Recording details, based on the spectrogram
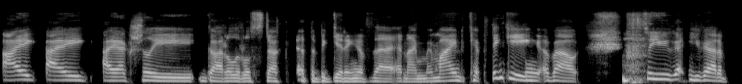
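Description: A woman's voice: fairly low pitch, animated, moderate pace, a bit bright, no room sound. A woman hosting a podcast, talking in a bubbly, rambling way. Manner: bubbly, rambling, laughs often. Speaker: podcast host. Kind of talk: casual chat.

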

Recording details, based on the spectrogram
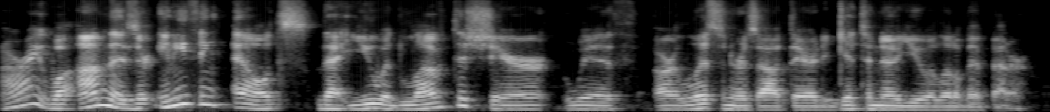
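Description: A man's voice: fairly low pitch, animated, moderate pace, hardly any pauses. Male interview host, upbeat and encouraging.

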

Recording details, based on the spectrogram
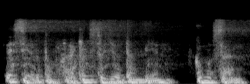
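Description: A man's voice: fairly low pitch, a little fast, warm tone, slightly rough, no room sound, faint music behind, voice pushed down. A man voicing the devil as a polite guest in a comic stream bit. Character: the devil, deep-voiced, greeting politely.

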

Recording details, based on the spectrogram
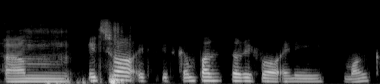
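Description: A young man from Sri Lanka chatting casually, relaxed and hesitant with many fillers and laughs. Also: mid-range voice, a little slow. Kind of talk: casual chat. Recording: dull lo-fi online call audio with faint noise.

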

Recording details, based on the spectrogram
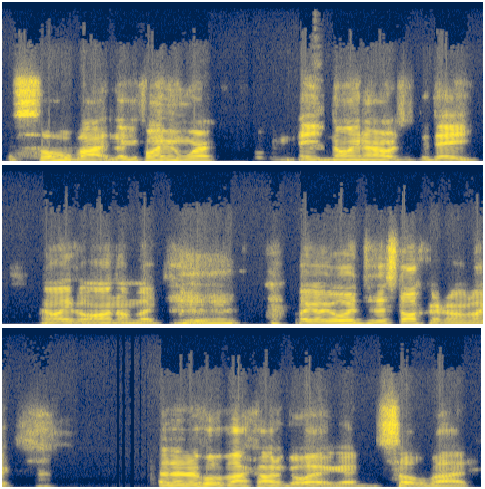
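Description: A man's voice: medium pitch, normal speed, a bit bright, no room sound, poor audio. A young man co-hosting a podcast in loose, sweary casual chat. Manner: loose and sweary, laughs often. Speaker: podcast co-host.

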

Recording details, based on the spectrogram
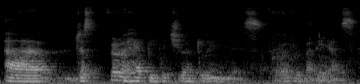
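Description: A woman's voice: sits low, steady tone, a little fast, a little mellow, slight background noise. A middle-aged woman from Poland with a Polish accent, a professor answering interview questions thoughtfully, with many fillers and restarts. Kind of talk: interview conversation. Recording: roomy, a bit distant from the mic, faint ambience.

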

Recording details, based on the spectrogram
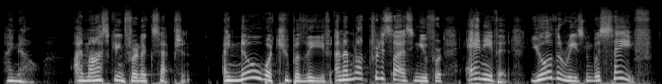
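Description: Man doing a worried mother, pleading, high lifted voice, lively swings, dry close sound. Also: dry recording. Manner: pleading, emotional, rushed. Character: anxious pleading middle-aged mother. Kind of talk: audiobook character voice.

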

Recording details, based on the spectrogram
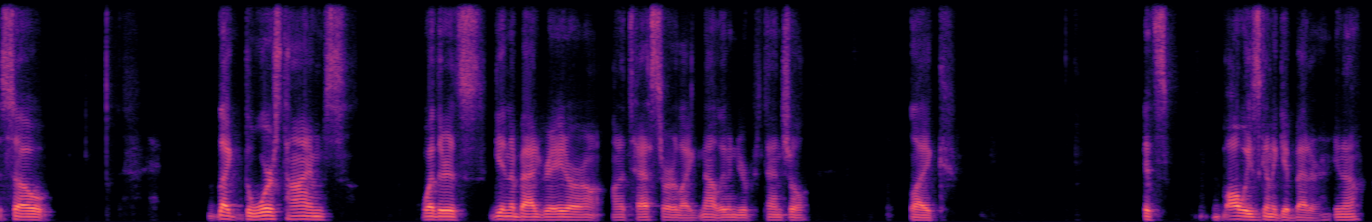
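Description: A young man, a guest on a podcast, talking casually and haltingly with many fillers. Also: lowish voice, steady tone, darkish tone. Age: young adult. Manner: halting, lots of "like" and "uh".

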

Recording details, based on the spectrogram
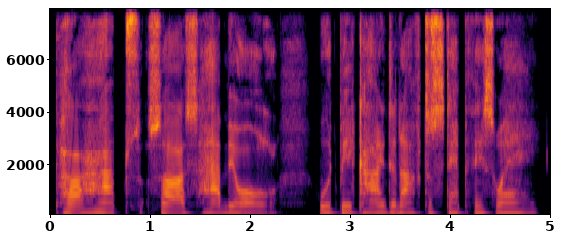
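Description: An ancient, courtly herald played by a male narrator from a fantasy storybook. He speaks formally and deliberately, clipping each syllable with cold precision. The sound is close and dry. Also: fairly high pitch, sharp tone, dry recording, voice pushed up. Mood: coldly courteous.

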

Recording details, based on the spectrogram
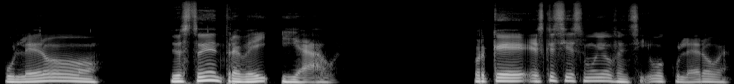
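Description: A man's voice: mid-range voice, dark tone, no room sound, clean studio sound. A young man with a Mexican accent, co-hosting a casual podcast chat full of slang. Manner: slow, drawn-out, casual slang. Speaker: podcast co-host.

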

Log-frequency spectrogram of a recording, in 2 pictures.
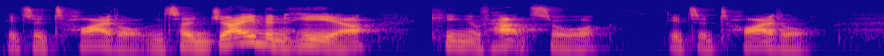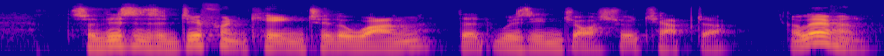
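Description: A man's voice: fairly low pitch, animated, moderate pace, fairly bright tone, breathy edge. A man speaking as a pastor on a Bible podcast, explaining scripture in an informal, unscripted way with self-corrections and asides. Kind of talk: informal Bible commentary, teaching.

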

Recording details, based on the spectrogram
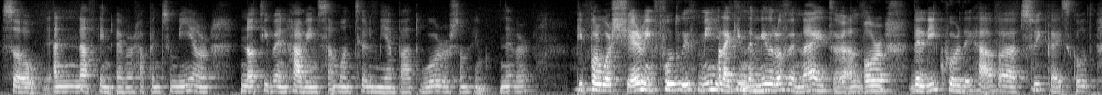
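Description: A woman from Spain with a Spanish accent, telling personal stories reflectively and haltingly as an interview guest. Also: low-pitched, fairly even intonation. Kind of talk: reflective personal storytelling in conversation. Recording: roomy echo around the voice.

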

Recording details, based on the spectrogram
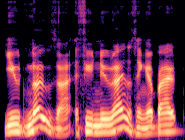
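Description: A man's voice: mid-range voice, big pitch swings, fast, fairly bright tone, no room sound, clean studio sound, pitched above the performer's own voice. A man voicing a blunt, sceptical male commander in an audiobook, sardonic and exasperated in manner. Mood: irritated, guarded. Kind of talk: audiobook character dialogue.

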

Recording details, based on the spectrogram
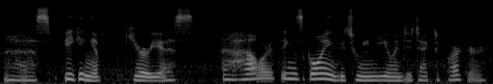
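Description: A woman playing a shaken but defiant young survivor in an audio drama, halting and emotionally raw. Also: medium pitch, vocal fry, a little hiss or hum, natural voice. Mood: weary, gentle.

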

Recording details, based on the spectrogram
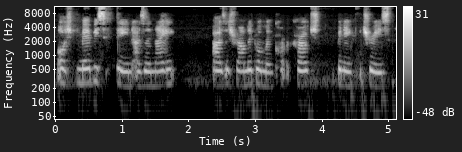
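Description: A young woman co-hosting a podcast, reading passages aloud in a halting way with casual chat between. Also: fairly high pitch, sing-song, fairly bright tone, slightly rough, low-quality recording. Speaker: podcast co-host.

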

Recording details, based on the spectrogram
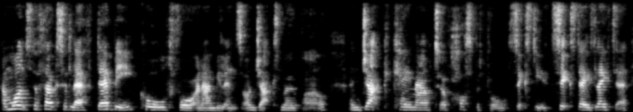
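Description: A woman's voice: fairly low pitch, moderate pace, few pauses. Chatty, reflective woman podcaster. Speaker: podcast co-host. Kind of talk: casual chat discussing a radio drama.

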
